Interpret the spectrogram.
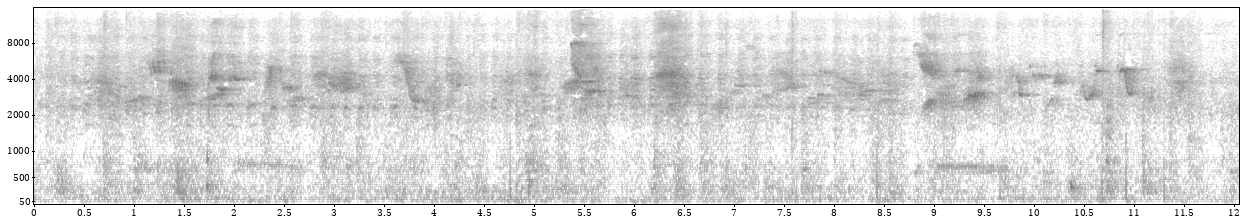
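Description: Faint, scattered bird chirps and tweets over quiet outdoor background noise.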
